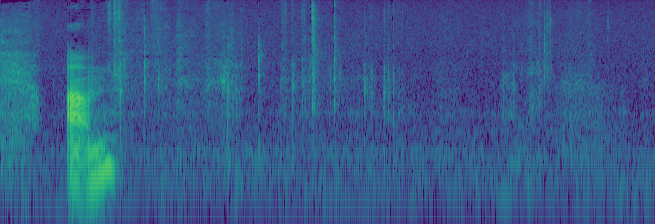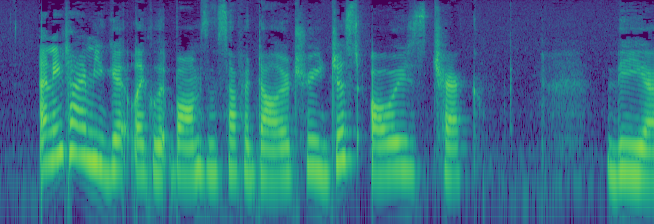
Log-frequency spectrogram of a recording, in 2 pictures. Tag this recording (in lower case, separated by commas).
speech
